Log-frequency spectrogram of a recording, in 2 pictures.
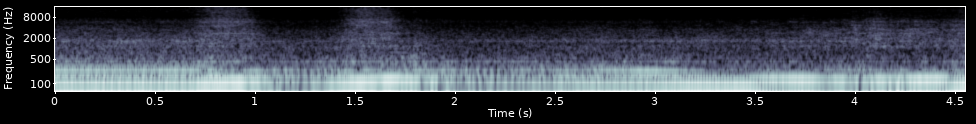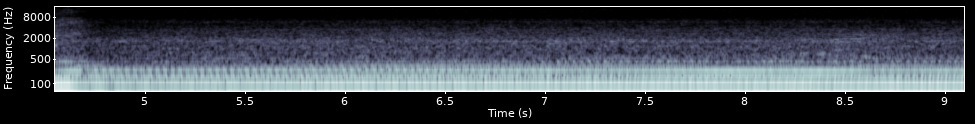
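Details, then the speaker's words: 1963 Rambler with no muffler fitted, two throttle blips then a deep, booming, raw idle, a little smoky from oil and brake fluid on the exhaust manifold; loud exhaust from the missing muffler. "no muffler on it either but she's a little on the loud side but god just seems to be working at least one project's going right"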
